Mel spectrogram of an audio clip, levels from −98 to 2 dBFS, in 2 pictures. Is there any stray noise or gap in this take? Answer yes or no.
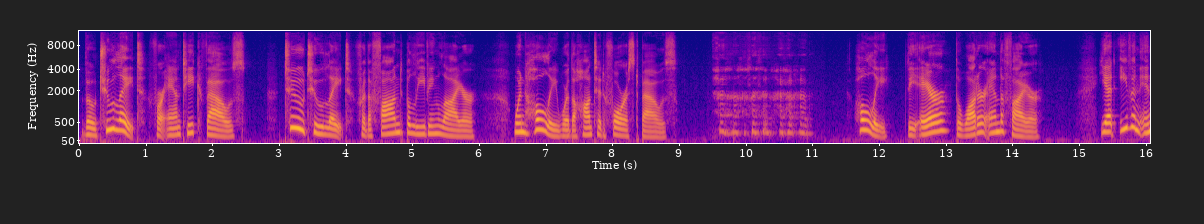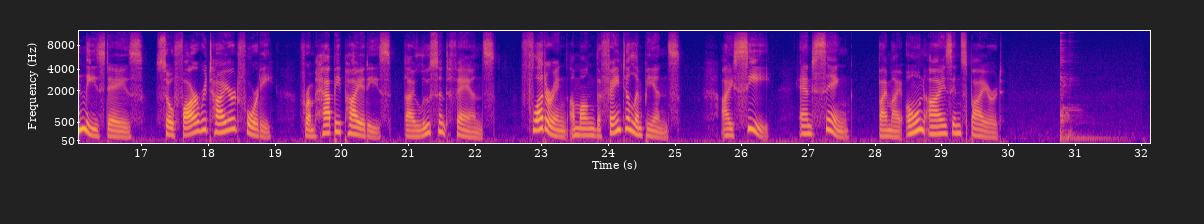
yes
